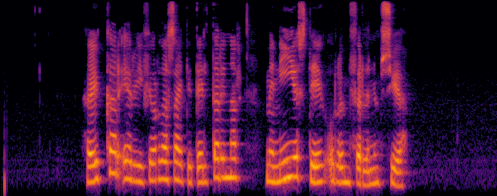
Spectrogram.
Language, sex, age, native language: Icelandic, female, 50-59, Icelandic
